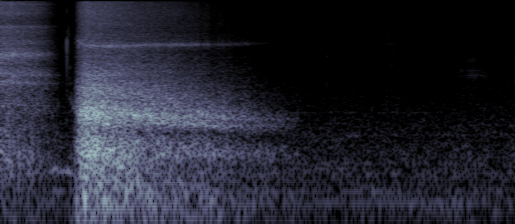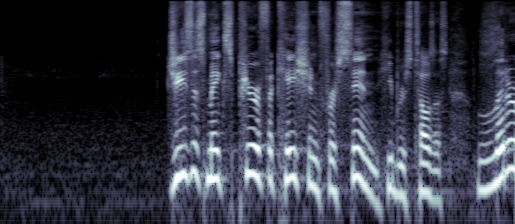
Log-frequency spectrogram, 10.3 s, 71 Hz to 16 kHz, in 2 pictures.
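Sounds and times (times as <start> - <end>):
slow deliberate breath in and out: 0.0 - 3.0
speech: 6.9 - 10.2.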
